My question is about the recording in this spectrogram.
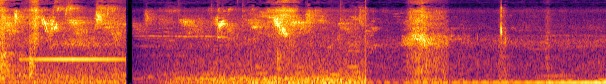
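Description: A steady high-pitched beep lasting about a second that cuts off abruptly, followed by quiet outdoor background with a few faint bird chirps. About halfway through, a low steady hum comes in.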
